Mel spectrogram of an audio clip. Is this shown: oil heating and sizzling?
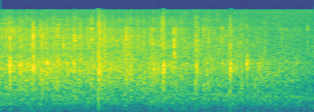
no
